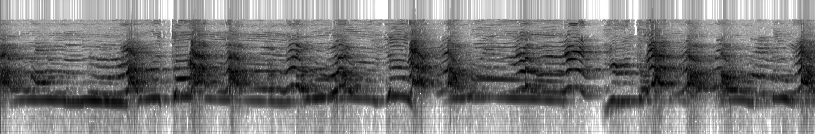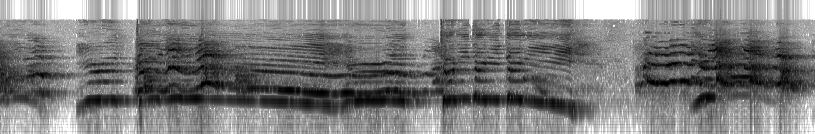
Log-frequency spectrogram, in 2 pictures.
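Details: Hunter, a pet Italian Greyhound, sings in long wavering howls that rise and fall, mixed with a person's voice coaxing him on and talking over the sustained tones.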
